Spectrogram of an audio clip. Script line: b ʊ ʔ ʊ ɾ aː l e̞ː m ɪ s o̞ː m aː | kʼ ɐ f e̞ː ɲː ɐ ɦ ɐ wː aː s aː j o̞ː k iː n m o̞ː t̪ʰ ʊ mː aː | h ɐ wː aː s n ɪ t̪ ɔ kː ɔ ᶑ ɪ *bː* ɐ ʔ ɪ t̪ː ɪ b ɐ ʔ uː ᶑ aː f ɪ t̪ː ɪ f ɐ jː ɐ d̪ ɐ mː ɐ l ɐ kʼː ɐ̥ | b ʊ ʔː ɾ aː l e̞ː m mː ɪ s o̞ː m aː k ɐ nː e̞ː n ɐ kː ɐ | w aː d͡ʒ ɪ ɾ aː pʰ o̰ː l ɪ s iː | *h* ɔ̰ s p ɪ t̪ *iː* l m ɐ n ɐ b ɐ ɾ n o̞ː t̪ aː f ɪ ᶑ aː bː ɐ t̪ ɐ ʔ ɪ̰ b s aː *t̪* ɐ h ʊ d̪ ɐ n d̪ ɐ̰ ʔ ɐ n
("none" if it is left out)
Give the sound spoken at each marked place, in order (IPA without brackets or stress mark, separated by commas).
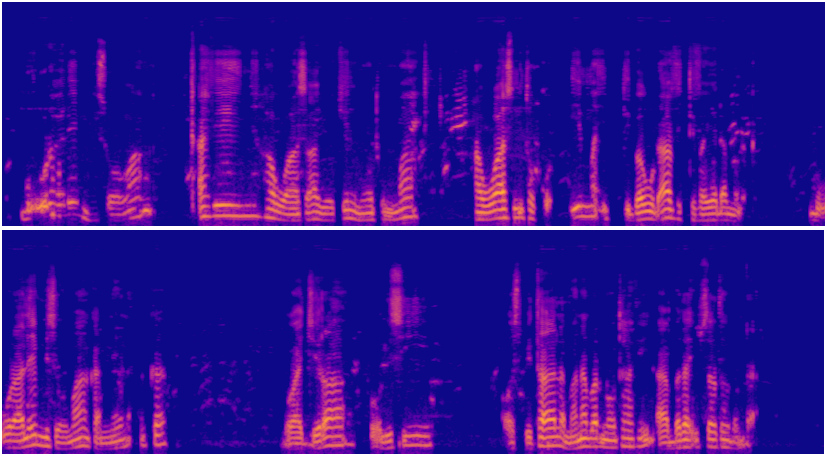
mː, h, aː, t̪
